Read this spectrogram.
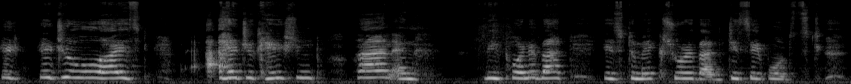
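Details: Stuttering in an adult woman, part of muscle tightness from cerebral palsy (brain damage as a baby); lifelong, speech therapy from a young age through high school, uses techniques to minimize it.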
